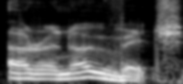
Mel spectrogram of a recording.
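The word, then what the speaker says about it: Aaronovitch: Yeah, we have the three Bens, Ben Folds, Ben McIntyre, and Ben Aronovich, as it's meant to be pronounced, I have found out.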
